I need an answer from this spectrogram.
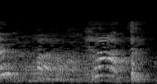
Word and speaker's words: heart: R 발음이 말할 때는 하지만 노래할 때는 heart. 알 빼세요.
